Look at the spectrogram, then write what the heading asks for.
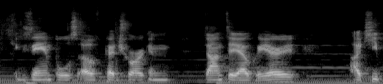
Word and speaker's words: Alighieri: I just wanted to show examples of Petrarch and Dante Alighieri. I keep pronouncing his last name wrong. Alighieri.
